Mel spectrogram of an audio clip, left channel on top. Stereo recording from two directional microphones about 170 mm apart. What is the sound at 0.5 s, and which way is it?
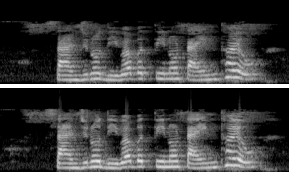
Speech, 65° right (ahead or behind).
